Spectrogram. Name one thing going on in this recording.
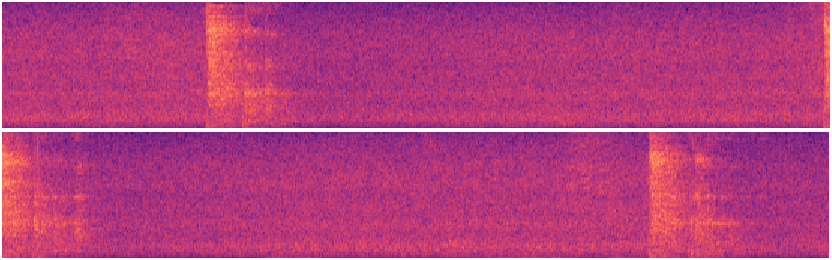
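A barbell loaded with bumper plates thuds onto a rubber platform.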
